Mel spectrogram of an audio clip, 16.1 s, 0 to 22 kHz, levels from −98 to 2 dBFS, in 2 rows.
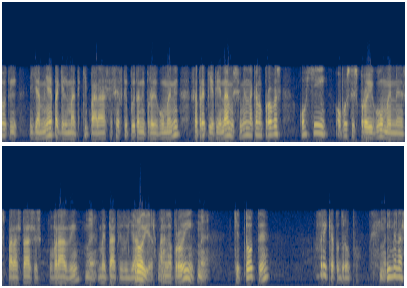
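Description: Speech over a telephone-band line, no technical faults present.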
